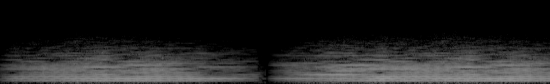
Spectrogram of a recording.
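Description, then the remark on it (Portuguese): The horn of the steamship Paraguaçu blows two long, loud, deep blasts with a brief break between them, its rich harmonic drone sustained and steady, with no voices. “Quando entrou dezembro, a cada som do vapor Paraguaçu, botávamos o ouro na porta.”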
